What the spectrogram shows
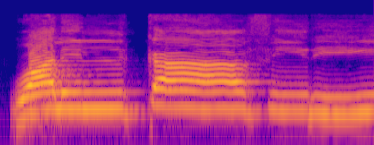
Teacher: عذاب ওয়াও জবর ওয়া, লাম লাম জালিল, ওয়ালিল ওয়ালিল ওয়ালিল ওয়ালিল, কাপ খড়া জবর কা, একালিপ টান, কা ফা জারফি, র ইয়া জাররি, একালিপ টান, র নিচে জের হলে কি হবে? চিকুন করে পড়তে হবে।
